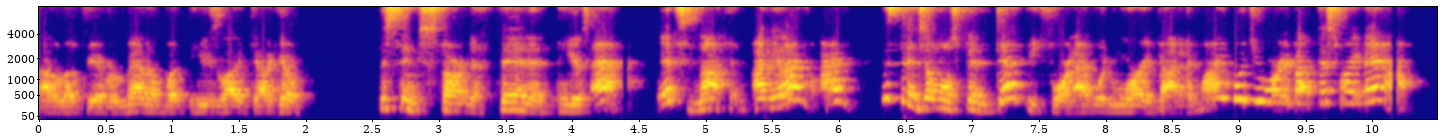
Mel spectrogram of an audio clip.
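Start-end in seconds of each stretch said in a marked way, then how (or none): 4.2-10.1 high, pitchy, sing-song voice, rising. Imitating the superintendent out at the green, in a high pitchy voice. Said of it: "he's got this high pitchy voice".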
